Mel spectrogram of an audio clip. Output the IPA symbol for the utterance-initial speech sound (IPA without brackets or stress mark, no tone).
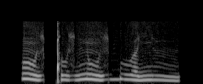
õ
